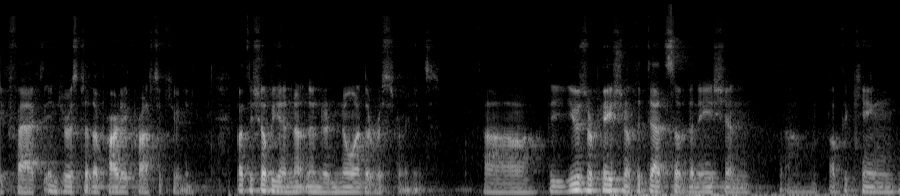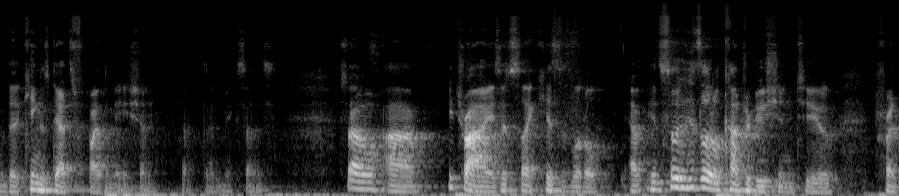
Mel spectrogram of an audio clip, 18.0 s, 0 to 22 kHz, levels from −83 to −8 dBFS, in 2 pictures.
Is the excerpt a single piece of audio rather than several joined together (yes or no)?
no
